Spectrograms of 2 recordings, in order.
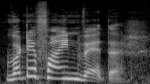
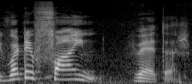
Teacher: What में फाइन में हमारी rising tone है, लेकिन वेदर में हमारी फॉलिंग टोन आती है। वट एकदम खूब जोर लगा के राइजिंग टोन के साथ बोला, वही फाइन में रही, व्हाट ए फाइन वेदर।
